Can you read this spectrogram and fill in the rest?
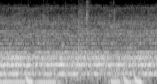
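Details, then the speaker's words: Heybike Hero carbon-frame e-bike mid range test while pedaling: a steady, fairly high whine over the hub motor hum that had newly appeared. Cause unconfirmed. "oh that motor is making a crazy whining noise now"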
